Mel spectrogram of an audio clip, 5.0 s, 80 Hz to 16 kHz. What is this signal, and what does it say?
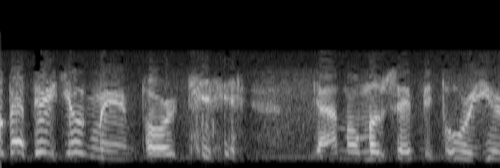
Emergency Alert System (SAME) tones, heard as harsh buzzing bursts, with speech. It is heard from 0.9 to 4.4 s.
